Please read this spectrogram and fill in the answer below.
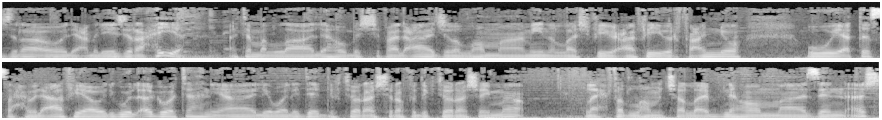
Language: Arabic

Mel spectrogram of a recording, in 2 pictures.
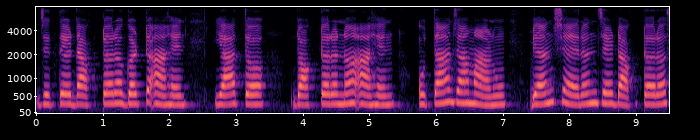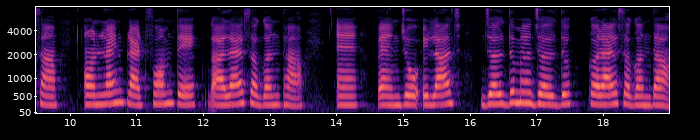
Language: Sindhi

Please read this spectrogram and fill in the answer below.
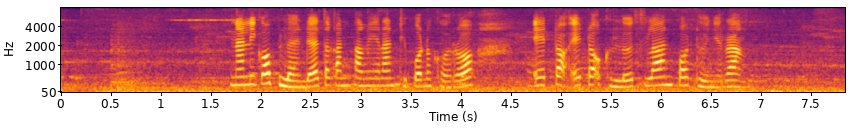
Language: Javanese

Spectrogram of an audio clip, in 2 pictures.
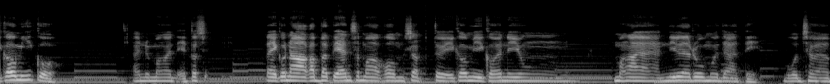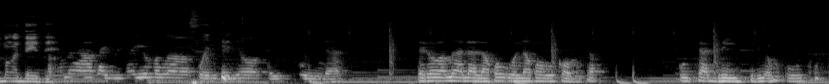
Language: Filipino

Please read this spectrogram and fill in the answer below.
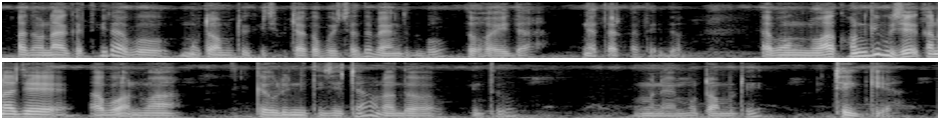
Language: Santali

